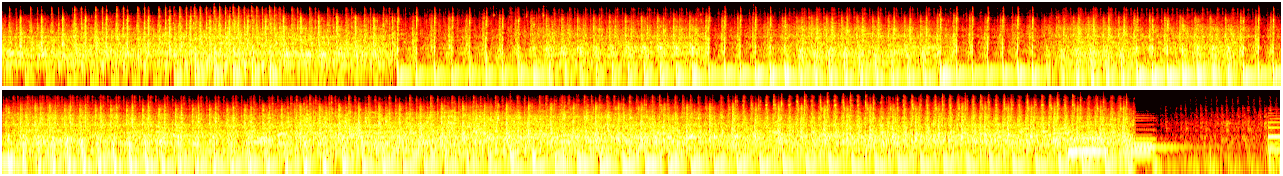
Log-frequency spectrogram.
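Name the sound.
tractor engine running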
